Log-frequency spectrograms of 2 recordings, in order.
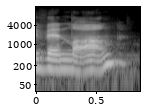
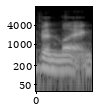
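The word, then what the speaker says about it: Vinh Lang: Vin, when introducing himself, he did say Vin Long, and this is an A, but everyone else is saying Vin Lang. So I think I was pronouncing it right, or everyone else is pronouncing it wrong.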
